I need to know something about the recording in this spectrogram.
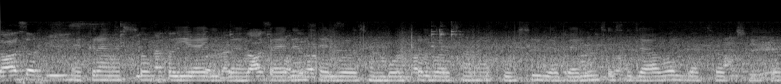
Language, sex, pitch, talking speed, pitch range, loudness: Bhojpuri, female, 195 Hz, 90 wpm, 185-205 Hz, -13 LUFS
